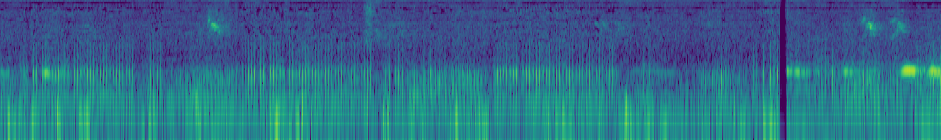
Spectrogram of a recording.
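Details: A domestic cat purrs in its sleep close to the microphone, a low even buzzing drone in long stretches separated by short quiet gaps, with a few faint high chirps.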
